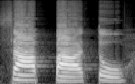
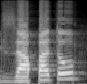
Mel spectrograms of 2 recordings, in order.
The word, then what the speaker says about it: zapato: sound of Z is zapato. please write down, it's never z. If you call it zapato, incorrecto. Incorrecto.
